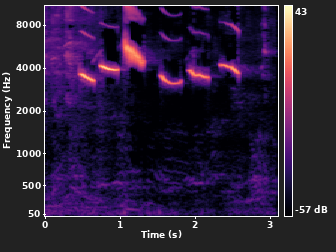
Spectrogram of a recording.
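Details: Capped seedeater's three-note regional song, played to stimulate other birds to sing; six clear high whistled notes in quick succession, some sliding upward, one louder buzzier note in the middle, quiet background.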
